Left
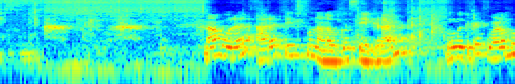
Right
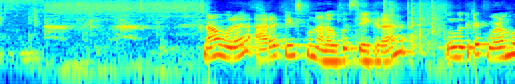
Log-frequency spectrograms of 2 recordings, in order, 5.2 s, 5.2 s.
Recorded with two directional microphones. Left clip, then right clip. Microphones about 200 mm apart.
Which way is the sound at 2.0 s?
50° right (ahead or behind).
